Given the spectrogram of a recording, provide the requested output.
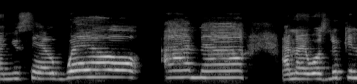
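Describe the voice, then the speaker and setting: A woman's raised, projected voice with a Spanish accent, a bright, sharp tone, fairly even intonation and a fairly slow pace. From Argentina. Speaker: triathlete. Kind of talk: casual chat.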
